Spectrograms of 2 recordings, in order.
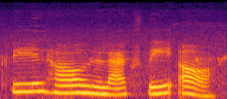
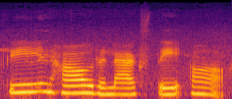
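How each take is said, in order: Both takes have the same delivery.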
